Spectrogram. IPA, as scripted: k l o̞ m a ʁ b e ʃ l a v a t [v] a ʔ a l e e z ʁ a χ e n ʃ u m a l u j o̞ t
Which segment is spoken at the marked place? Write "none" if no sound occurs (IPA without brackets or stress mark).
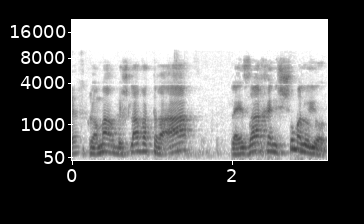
ʁ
